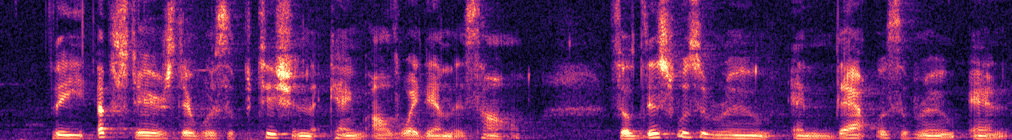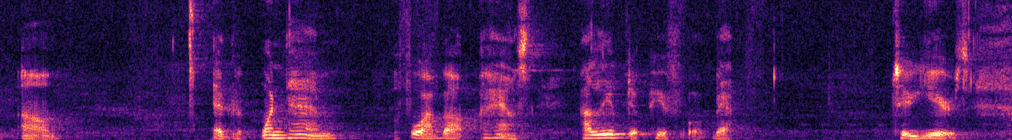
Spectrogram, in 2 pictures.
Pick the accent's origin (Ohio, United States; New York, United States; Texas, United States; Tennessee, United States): Tennessee, United States; Dixon; I'm from Dixon, Tennessee, which is about 30, 40 miles west of Nashville. And I was born and raised there and had lived there until I got married to my high school sweetheart.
